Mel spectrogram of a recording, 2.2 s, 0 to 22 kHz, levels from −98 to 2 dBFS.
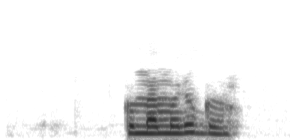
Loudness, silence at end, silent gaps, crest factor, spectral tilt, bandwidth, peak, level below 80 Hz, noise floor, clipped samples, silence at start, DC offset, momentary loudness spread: -22 LUFS; 0.45 s; none; 20 dB; -15 dB/octave; 2.8 kHz; -6 dBFS; -70 dBFS; -84 dBFS; under 0.1%; 0.95 s; under 0.1%; 10 LU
